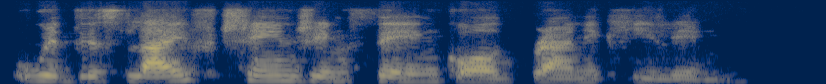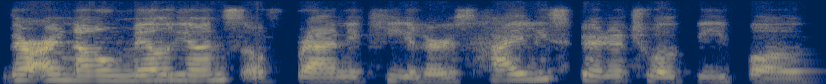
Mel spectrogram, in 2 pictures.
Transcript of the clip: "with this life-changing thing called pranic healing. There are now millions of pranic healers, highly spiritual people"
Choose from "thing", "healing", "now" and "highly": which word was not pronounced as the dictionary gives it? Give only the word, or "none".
none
